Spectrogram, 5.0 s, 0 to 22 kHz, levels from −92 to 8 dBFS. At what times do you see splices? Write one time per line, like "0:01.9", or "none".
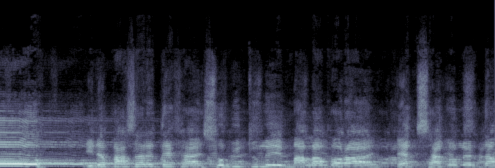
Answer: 0:00.9
0:03.9

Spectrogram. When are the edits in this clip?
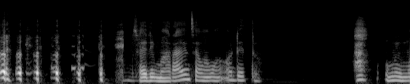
0:01.1

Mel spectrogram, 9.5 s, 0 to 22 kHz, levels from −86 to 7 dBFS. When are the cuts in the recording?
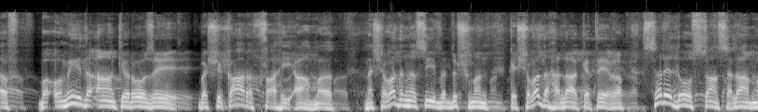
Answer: none

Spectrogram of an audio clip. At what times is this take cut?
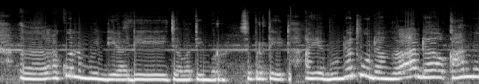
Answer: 0:02.9

